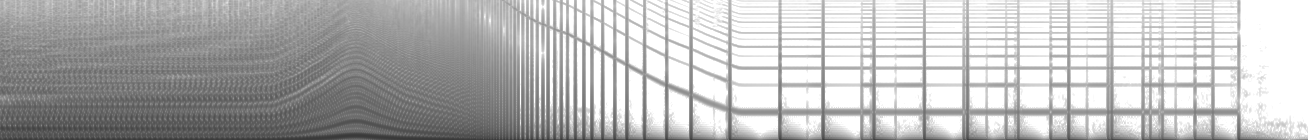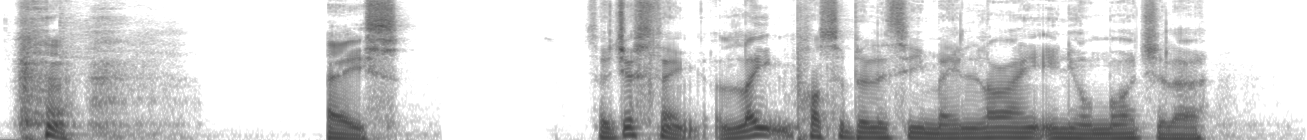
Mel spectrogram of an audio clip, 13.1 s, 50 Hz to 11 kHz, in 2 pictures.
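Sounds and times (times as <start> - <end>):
metallic synthesizer drone: 0.0 - 5.5
rhythmic synth drum hits: 0.0 - 6.5.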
